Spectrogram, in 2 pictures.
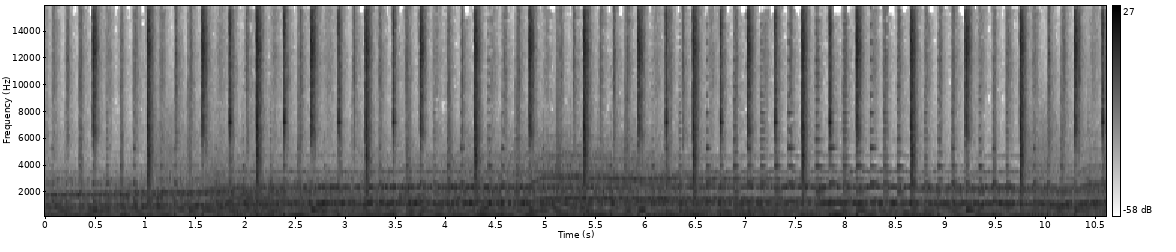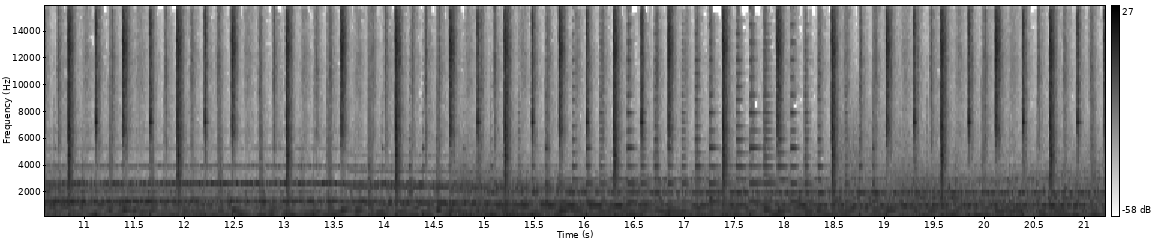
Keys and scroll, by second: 0.6 |, 6.5 g, 11.7 Tab, 12.9 KP_1, 19.9 Tab.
